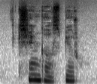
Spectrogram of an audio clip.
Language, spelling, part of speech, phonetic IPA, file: Polish, księgozbiór, noun, [cɕɛ̃ŋˈɡɔzbʲjur], LL-Q809 (pol)-księgozbiór.wav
